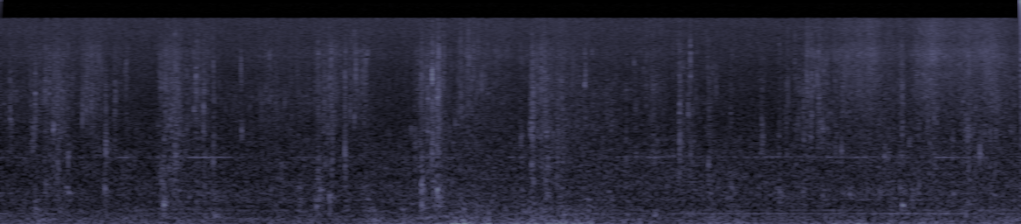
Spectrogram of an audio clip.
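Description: Wind buffeting the microphone in a heavy, uneven rumble, with water lapping against the hull of a small fishing boat on choppy water and a faint steady hum underneath.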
